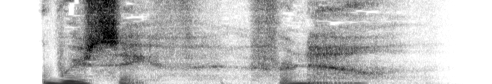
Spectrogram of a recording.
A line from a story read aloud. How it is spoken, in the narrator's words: Shem said softly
